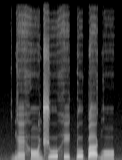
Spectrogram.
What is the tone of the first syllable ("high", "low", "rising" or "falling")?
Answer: high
